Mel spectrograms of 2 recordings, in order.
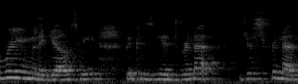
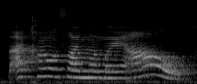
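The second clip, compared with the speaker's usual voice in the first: higher, louder desperate plea; pleading; 7 semitones higher, 7 dB louder than usual. A narrator's reading. Herb pleads with the fairy godmother to get out. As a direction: beg at your wit's end. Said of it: "pleaded Herb".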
